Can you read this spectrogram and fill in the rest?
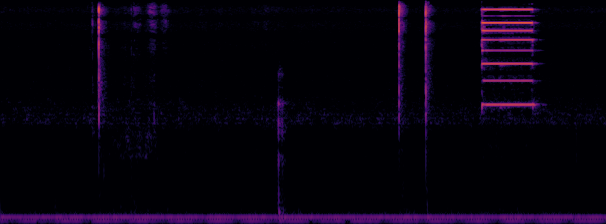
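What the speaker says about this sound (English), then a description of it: "and this should send out a beep." A Luoymbe dog training collar gives several short, faint electronic beeps and chirps, spaced irregularly and ending in a brief rapid trill, against a steady low hum in a quiet room.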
